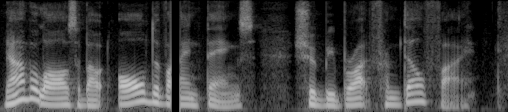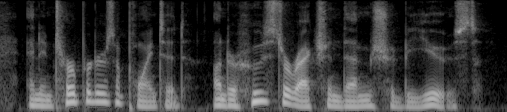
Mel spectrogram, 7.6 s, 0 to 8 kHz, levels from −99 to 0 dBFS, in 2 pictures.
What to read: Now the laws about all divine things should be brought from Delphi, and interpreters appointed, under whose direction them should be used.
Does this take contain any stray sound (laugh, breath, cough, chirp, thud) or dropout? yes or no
yes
